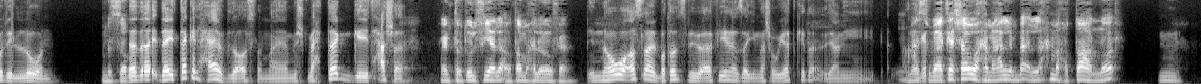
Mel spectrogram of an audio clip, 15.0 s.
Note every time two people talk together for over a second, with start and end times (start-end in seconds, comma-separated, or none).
none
